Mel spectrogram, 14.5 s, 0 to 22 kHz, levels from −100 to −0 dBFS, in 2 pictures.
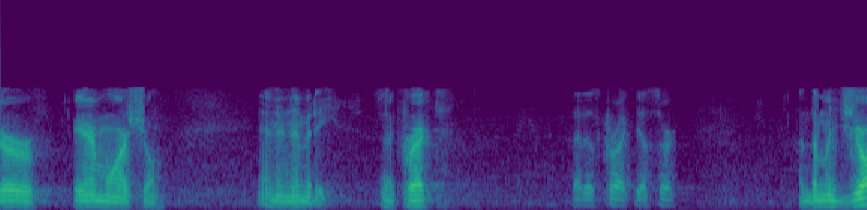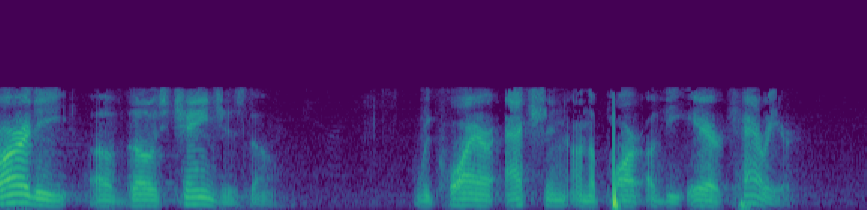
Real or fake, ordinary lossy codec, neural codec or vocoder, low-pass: real; AAC, 16 kbps; none; 7.2 kHz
